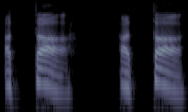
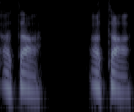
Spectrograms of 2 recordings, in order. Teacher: with the modern Israeli pronunciation, we really don't pronounce the T as doubled. In biblical times, it would have been ata, ata.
